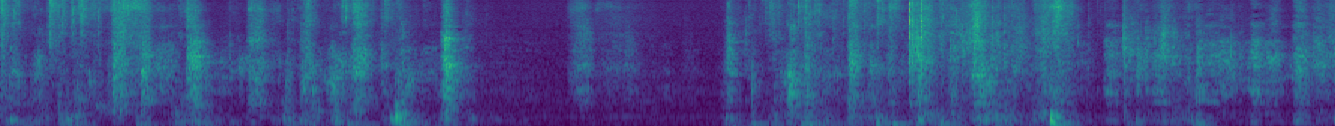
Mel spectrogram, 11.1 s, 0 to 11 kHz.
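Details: French Bulldog weighing 35 lb in rough indoor play with a 25 lb female dog; gruff growls and snorting scuffles, a brief lull, then renewed growling bursts.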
